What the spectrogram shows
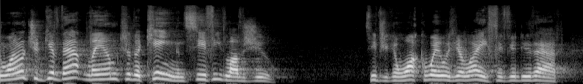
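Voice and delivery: put-on sarcastic taunting tone. Retelling what some prophets said, retelling a sarcastic taunt. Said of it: "said kind of sarcastically".

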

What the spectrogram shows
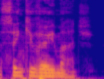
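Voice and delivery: comic stage character with put-on foreign accent. Recalling a comedy hero's stage voice: Andy Kaufman Foreign Man voice. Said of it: "He talked like that".

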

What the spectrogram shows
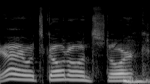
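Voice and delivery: very high, loud puppet-frog voice. Retelling a manager's greeting to him, in a Kermit voice. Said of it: "The one manager had the Kermit voice".

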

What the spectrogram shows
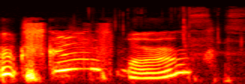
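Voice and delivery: tiny, very high, muffled small voice. Retelling a trapped man calling from inside a prop: little muffled voice. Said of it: "this little muffled voice saying".

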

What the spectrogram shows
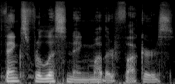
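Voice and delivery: whispered growl. A podcast host demonstrates the show's sign-off to a co-host, whispered growl. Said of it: "whisper and growl".

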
